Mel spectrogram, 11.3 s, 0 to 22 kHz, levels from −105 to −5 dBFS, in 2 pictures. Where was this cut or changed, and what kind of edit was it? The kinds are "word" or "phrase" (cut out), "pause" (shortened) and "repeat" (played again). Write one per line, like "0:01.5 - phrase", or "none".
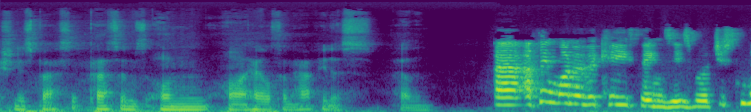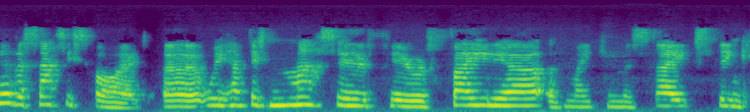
none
